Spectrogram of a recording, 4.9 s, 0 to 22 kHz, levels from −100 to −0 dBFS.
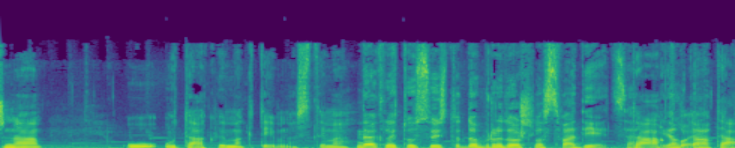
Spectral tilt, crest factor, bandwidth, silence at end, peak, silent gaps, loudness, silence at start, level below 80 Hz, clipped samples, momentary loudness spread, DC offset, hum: -5 dB/octave; 14 dB; 16 kHz; 0 s; 0 dBFS; none; -15 LUFS; 0 s; -40 dBFS; under 0.1%; 6 LU; under 0.1%; none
